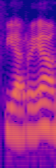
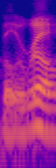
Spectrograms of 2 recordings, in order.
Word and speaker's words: Villarreal: I'm like, "No, it's Varel, not Veril.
